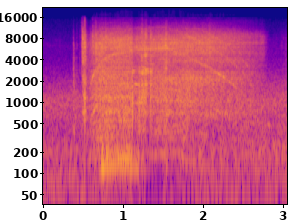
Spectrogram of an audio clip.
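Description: A new starter motor cranks a Porsche 924 engine after a sharp click, whirring steadily for about two seconds before fading; the sound is fairly near, with no talking.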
